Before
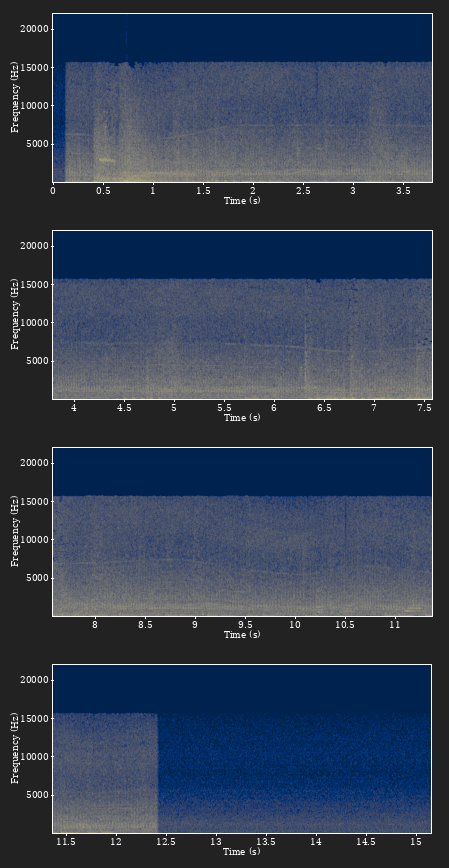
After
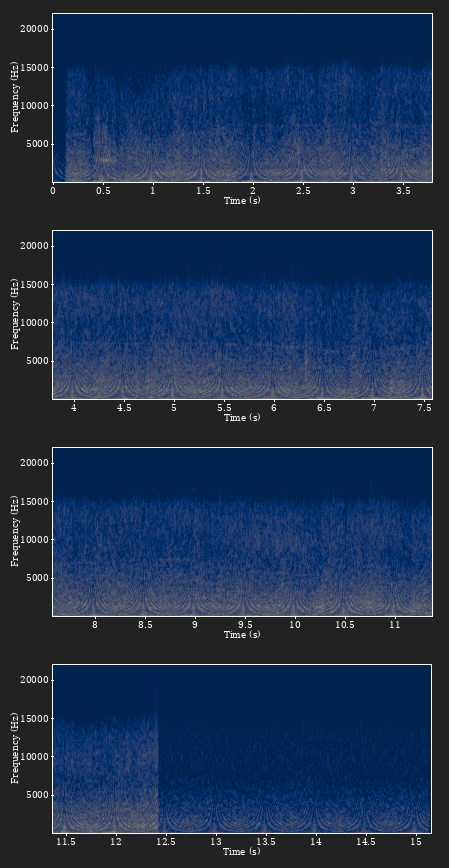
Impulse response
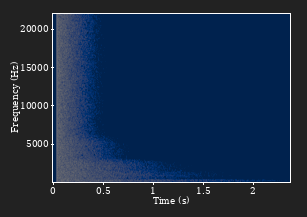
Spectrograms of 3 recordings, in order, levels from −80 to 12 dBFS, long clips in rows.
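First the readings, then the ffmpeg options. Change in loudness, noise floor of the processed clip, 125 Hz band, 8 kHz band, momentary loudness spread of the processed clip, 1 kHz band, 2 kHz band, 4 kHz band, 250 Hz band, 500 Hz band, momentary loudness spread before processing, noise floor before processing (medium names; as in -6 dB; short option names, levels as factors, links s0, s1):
-16.0 dB, -53 dBFS, -16.5 dB, -16.0 dB, 12 LU, -16.0 dB, -15.5 dB, -16.5 dB, -17.5 dB, -17.0 dB, 7 LU, -49 dBFS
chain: -af "areverse,acompressor=threshold=0.0251:ratio=16,areverse,aresample=32000,aresample=44100,afftfilt=real='hypot(re,im)*cos(2*PI*random(0))':imag='hypot(re,im)*sin(2*PI*random(1))':win_size=512:overlap=0.75,aphaser=in_gain=1:out_gain=1:delay=3.6:decay=0.77:speed=2:type=triangular,volume=0.794"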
